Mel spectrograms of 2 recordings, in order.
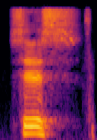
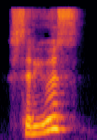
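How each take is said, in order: First: The word is said shortened, with sounds dropped. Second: The word is said in full, every sound kept. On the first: "jadi diubah serius gitu" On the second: "memendekkan kata seperti serius"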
